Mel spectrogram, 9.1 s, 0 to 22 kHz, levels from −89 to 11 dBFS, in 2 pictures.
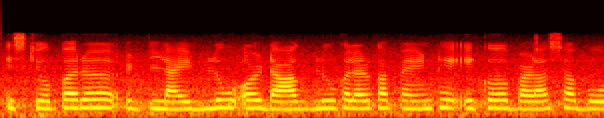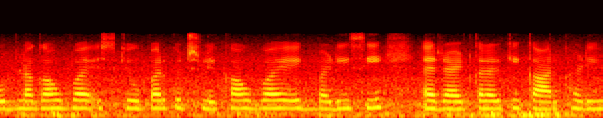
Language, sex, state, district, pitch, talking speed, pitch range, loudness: Hindi, female, Bihar, Darbhanga, 240 Hz, 220 wpm, 230-245 Hz, -16 LUFS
